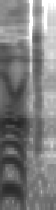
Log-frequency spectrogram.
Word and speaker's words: Alex: town right beside us it's spelled alex they pronounced it ellick and my miami oklahoma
